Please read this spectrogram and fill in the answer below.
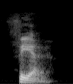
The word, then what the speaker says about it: Feo: I'd almost always say my name is Theo. We were spelt with an F-E-O, not Theo, with a T-H-E-O, F-E-O.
